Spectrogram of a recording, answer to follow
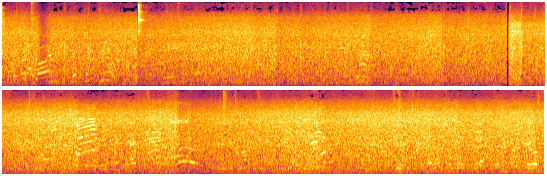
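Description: Steady rushing noise of the waterfall and the river in the gorge below, with faint voices in the background.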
